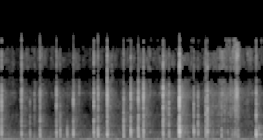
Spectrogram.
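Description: Long pink nails tap quickly on a hollow pink and white cardboard hair color box, held beside the face with its top flap open. A rapid, uneven series of light, dry clicks with almost no ring sits over a steady low hum.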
